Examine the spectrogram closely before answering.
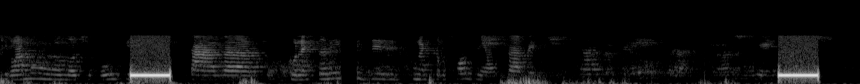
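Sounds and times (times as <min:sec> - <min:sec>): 
telephone busy signal beep when calling a mobile number: 0:01.3 - 0:01.8, 0:07.8 - 0:08.2.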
